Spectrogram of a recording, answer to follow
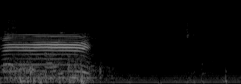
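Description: A single loud bleat from small livestock, lasting just under a second near the start. It holds a steady pitch and dips slightly as it ends.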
